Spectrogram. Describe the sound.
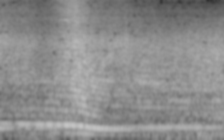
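Two motorcycles pass by. A loud engine whine drops in pitch as it goes past, then settles into a steady, lower motor drone.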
